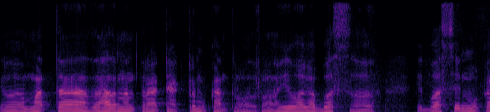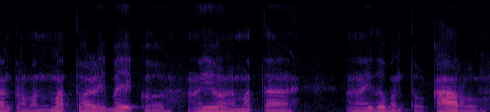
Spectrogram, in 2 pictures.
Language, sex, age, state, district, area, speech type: Kannada, male, 45-60, Karnataka, Gadag, rural, spontaneous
